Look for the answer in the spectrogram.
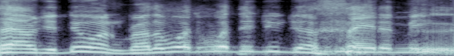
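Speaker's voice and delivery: high, loud mock indignation; incredulous. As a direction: squeak out offended disbelief. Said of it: "I just asked".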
